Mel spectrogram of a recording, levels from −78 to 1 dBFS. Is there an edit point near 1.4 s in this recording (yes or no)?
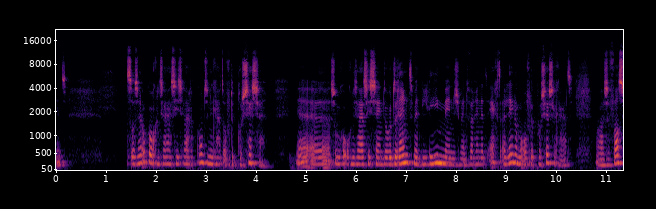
yes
